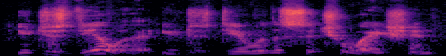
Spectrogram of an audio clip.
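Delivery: usual speaking voice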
